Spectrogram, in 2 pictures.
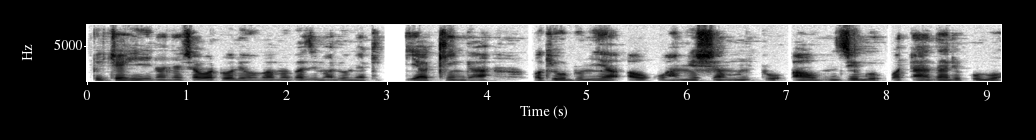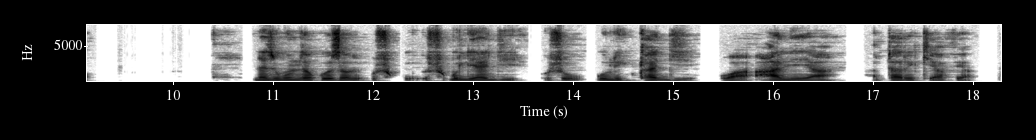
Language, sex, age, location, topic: Swahili, male, 36-49, Wajir, health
